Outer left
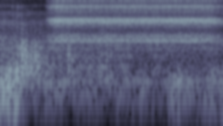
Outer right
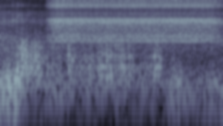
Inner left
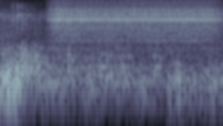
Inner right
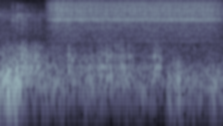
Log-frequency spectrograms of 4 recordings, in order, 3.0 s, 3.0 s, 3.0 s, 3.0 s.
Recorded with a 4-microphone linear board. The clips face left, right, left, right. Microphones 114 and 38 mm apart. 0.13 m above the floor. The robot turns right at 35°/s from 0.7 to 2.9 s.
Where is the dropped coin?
175° right; by 2.4 s 115° right.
